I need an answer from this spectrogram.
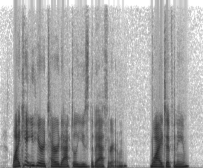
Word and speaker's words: pterodactyl: Why can't you hear a pterodactyl use the bathroom? Why, Tiffany? I'm waiting for the answer. Someone here remembers Moco Space? Because the P is silent.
